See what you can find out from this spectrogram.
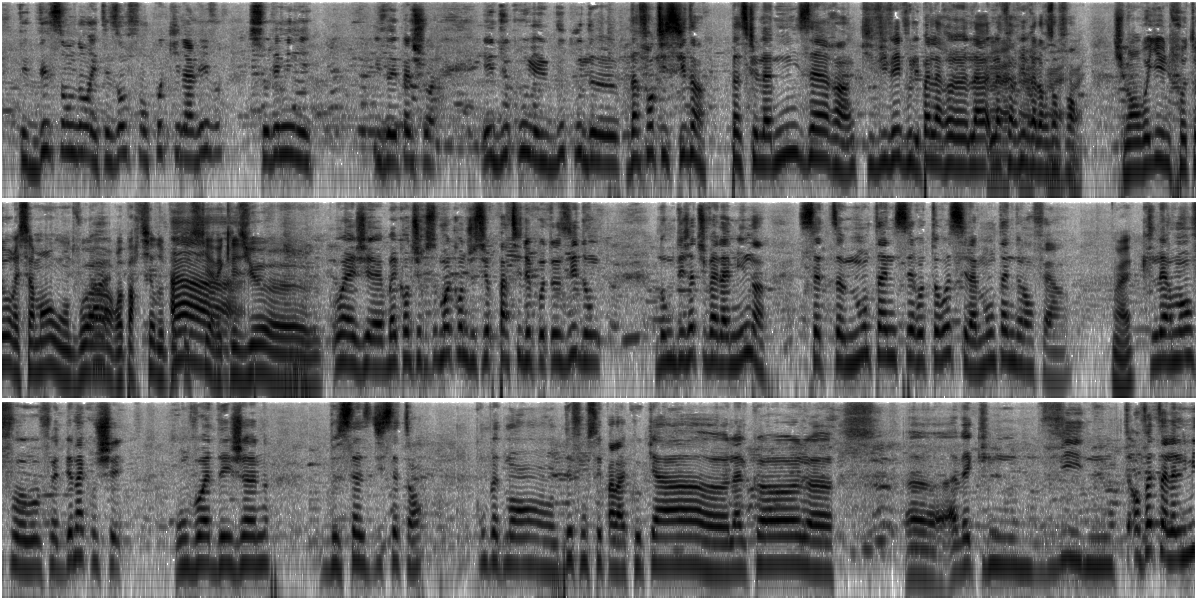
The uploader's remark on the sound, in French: Des centaines de flasheurs se sont retrouvés pour une après-midi incroyable. Cet épisode a été enregistré en live dans le bar, à l’épicentre de l’événement. Bruitages de l’application FlashInvaders.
